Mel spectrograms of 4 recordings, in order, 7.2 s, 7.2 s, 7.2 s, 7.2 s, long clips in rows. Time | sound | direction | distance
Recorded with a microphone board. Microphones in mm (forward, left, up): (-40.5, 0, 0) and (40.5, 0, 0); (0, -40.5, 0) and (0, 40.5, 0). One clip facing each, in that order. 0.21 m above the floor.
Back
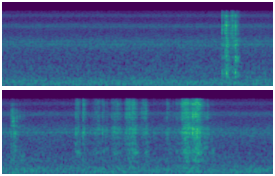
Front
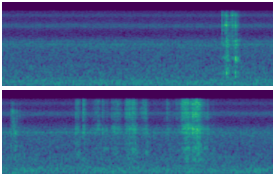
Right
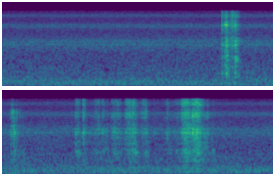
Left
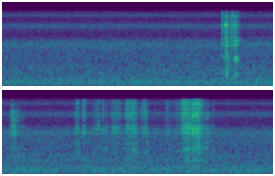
2.9 | cutlery clinking | 155° right | 2.0 m
4.6 | cutlery clinking | 140° right | 2 m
